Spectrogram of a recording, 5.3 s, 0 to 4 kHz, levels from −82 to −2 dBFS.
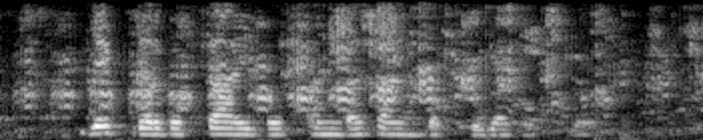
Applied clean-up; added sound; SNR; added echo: classical method log-MMSE.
